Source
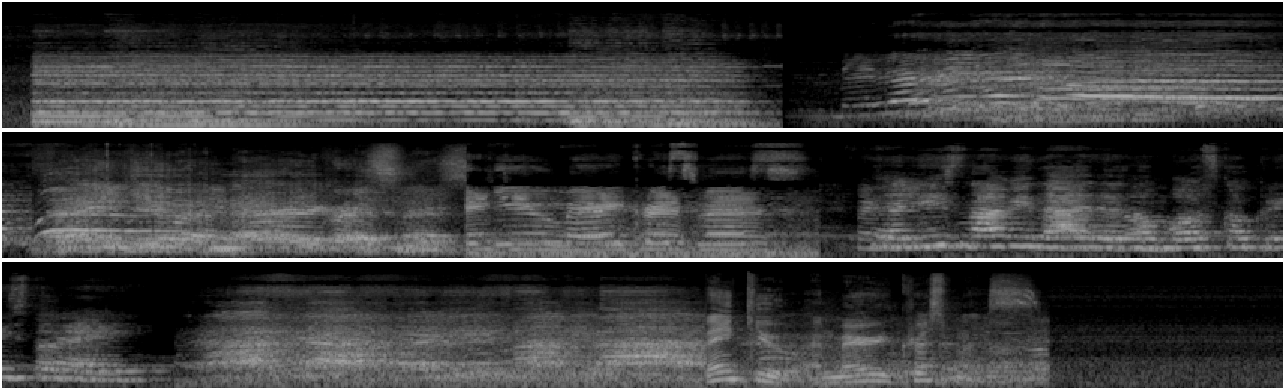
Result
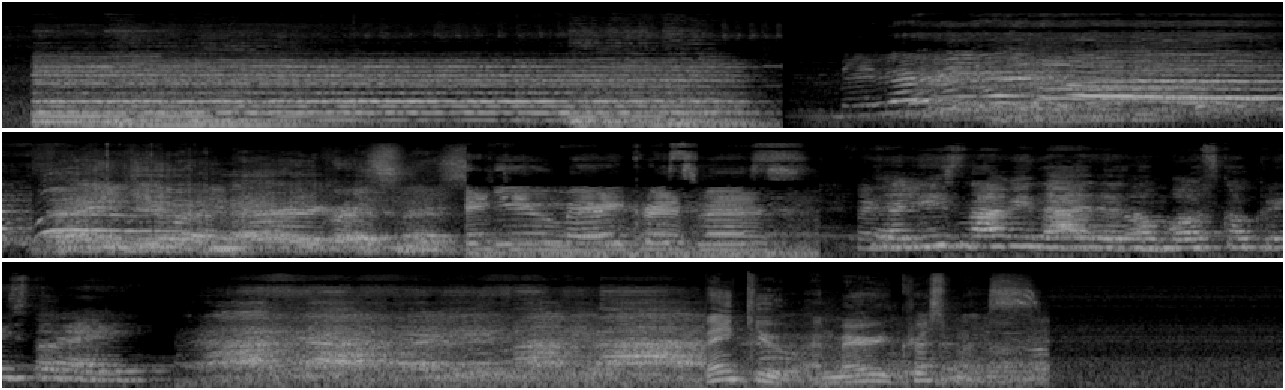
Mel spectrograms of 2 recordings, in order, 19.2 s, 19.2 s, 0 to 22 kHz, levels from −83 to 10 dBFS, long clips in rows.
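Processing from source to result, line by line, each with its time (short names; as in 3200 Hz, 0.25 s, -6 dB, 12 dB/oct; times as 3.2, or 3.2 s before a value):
0.79–3.49 notch 4300 Hz, Q 6.7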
